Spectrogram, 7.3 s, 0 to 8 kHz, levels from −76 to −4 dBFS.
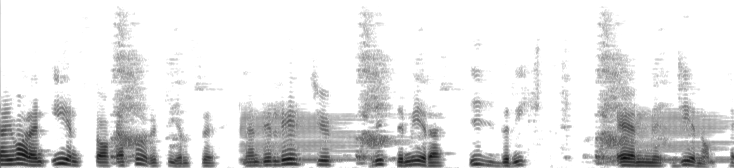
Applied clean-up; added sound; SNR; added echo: classical method Wiener filter.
